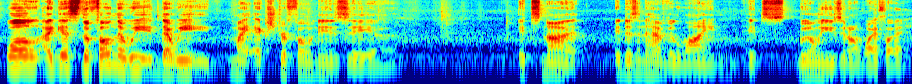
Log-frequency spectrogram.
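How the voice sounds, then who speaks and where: A man's voice: medium pitch, unhurried, a bit bright, a little hiss or hum. A man co-hosting a casual podcast, rambling and swearing offhandedly with frequent restarts. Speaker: podcast co-host. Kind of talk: casual chat.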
